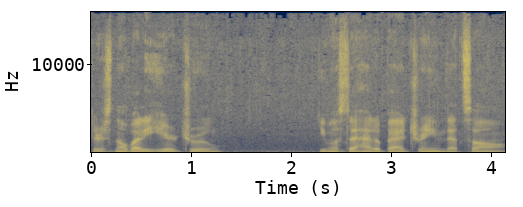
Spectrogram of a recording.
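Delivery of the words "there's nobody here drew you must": plain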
